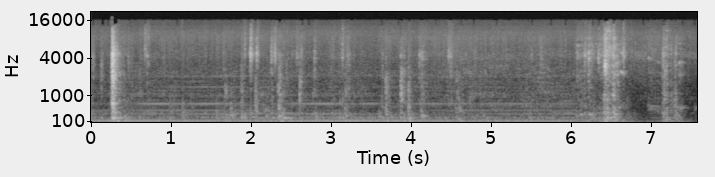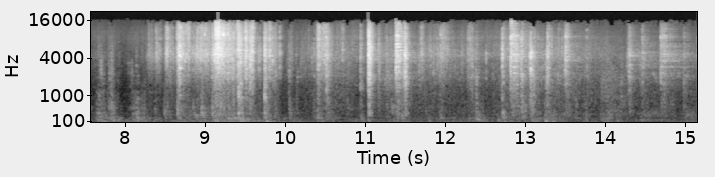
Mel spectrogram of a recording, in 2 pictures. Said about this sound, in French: Je descends avec l'ascenseur 3 étages.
